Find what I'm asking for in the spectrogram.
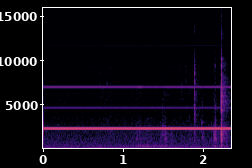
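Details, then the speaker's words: Fluke 10 multimeter continuity beep-test, automotive fuse testing via decade box: a continuous high beep held steady at 90 ohms. It still signals continuity; the beep cuts out only at about 100 ohms. "80 ohms, still beeping. 90 ohms, still beeping."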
